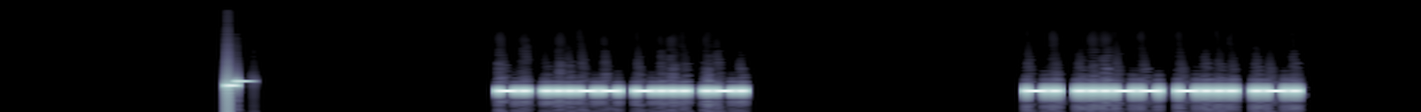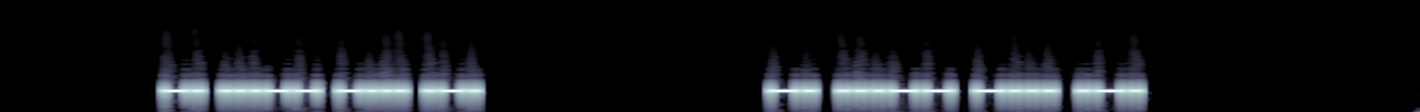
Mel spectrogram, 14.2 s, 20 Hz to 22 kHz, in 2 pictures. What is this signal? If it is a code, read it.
Morse code, heard as a keyed tone, about 35 wpm, 700 Hz. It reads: N3BR N3BR N3BR N3BR
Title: Speed Racing - USA 1x2 Call Signs 28wpm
